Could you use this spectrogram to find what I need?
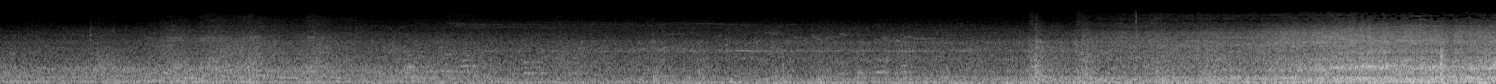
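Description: An electric locomotive rumbles slowly into a station, growing louder as it nears.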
